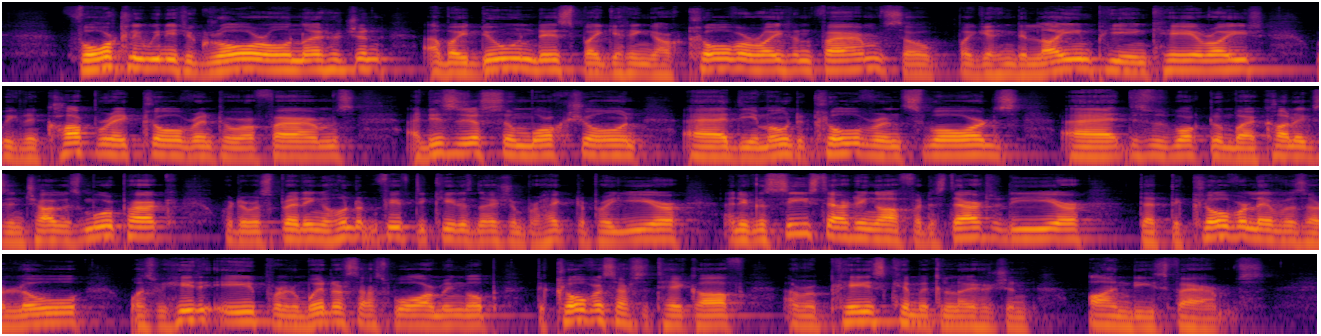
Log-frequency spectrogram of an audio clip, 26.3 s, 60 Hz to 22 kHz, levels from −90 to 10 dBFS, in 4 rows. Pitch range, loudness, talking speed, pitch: 120-155 Hz, -22 LUFS, 255 wpm, 135 Hz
